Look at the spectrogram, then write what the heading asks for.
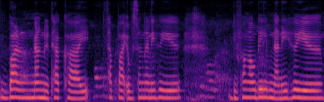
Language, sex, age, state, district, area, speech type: Bodo, female, 18-30, Assam, Baksa, rural, spontaneous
